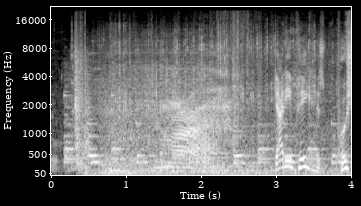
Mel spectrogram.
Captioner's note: engine starts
